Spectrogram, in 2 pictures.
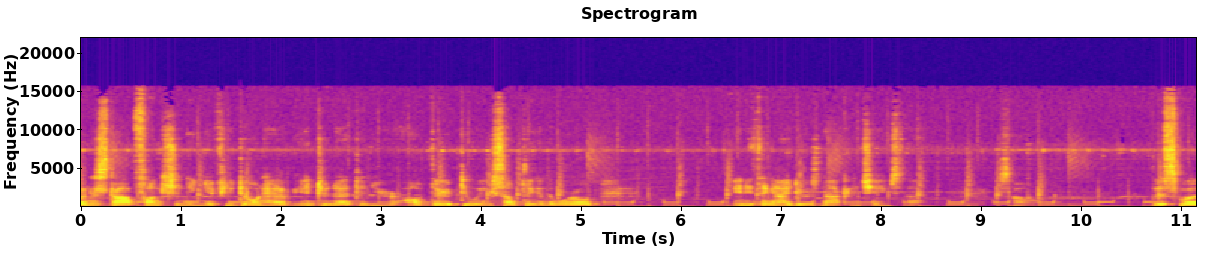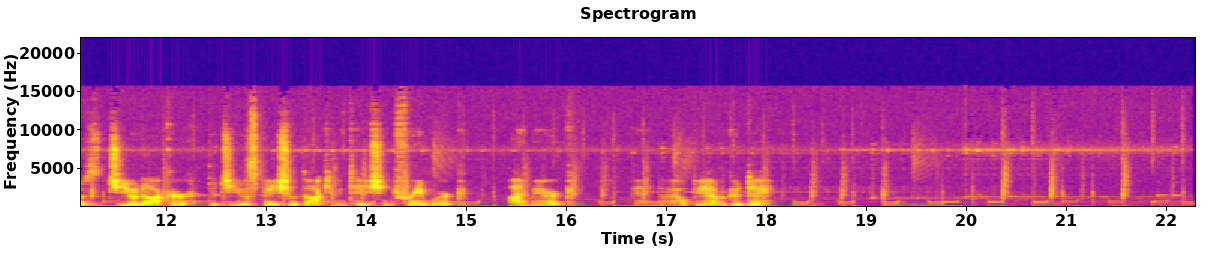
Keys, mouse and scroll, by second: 9.5 click, 19.5 click.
